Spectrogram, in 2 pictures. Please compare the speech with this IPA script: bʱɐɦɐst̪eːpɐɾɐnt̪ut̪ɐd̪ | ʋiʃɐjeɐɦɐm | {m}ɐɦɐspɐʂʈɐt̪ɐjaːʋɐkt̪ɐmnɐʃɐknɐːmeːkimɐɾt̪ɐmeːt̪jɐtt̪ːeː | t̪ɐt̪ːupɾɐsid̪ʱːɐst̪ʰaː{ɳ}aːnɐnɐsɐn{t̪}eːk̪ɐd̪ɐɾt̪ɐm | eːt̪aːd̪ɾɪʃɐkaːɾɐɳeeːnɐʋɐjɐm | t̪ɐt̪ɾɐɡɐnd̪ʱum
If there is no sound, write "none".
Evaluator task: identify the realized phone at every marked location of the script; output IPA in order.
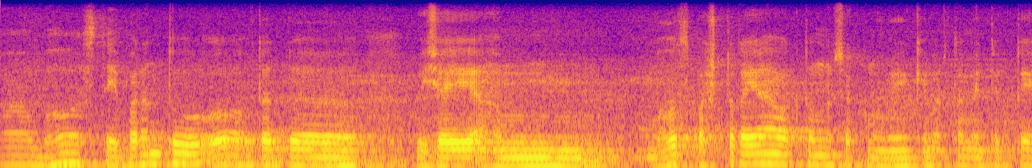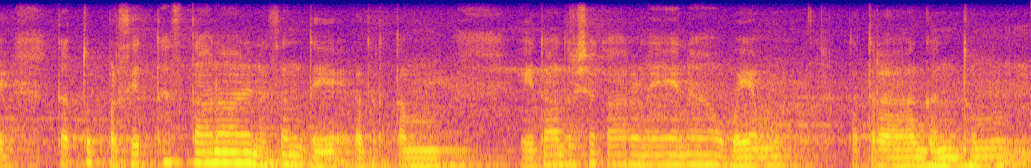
b, n, t̪

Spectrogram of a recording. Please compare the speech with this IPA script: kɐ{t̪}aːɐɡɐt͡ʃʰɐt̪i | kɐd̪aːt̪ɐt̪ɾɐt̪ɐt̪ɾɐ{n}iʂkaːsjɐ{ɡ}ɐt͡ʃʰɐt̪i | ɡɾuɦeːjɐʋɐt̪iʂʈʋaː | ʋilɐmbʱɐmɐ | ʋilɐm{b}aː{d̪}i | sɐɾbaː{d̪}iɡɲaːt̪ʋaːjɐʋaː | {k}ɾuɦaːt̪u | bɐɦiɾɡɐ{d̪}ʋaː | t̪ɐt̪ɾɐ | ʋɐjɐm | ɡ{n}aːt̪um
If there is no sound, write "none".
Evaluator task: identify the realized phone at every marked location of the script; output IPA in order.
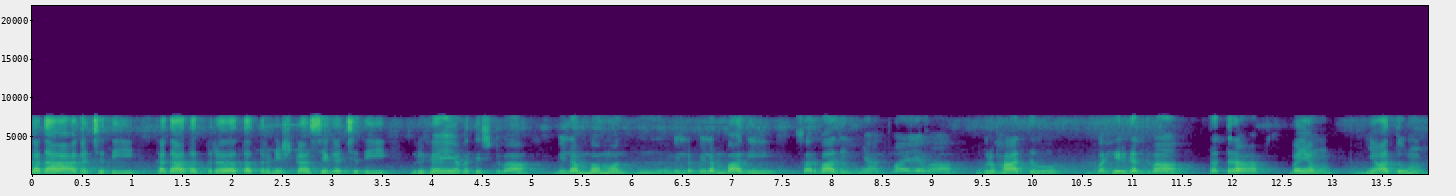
d̪, n, ɡ, b, d̪, d̪, ɡ, t̪, ɲ

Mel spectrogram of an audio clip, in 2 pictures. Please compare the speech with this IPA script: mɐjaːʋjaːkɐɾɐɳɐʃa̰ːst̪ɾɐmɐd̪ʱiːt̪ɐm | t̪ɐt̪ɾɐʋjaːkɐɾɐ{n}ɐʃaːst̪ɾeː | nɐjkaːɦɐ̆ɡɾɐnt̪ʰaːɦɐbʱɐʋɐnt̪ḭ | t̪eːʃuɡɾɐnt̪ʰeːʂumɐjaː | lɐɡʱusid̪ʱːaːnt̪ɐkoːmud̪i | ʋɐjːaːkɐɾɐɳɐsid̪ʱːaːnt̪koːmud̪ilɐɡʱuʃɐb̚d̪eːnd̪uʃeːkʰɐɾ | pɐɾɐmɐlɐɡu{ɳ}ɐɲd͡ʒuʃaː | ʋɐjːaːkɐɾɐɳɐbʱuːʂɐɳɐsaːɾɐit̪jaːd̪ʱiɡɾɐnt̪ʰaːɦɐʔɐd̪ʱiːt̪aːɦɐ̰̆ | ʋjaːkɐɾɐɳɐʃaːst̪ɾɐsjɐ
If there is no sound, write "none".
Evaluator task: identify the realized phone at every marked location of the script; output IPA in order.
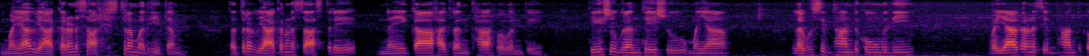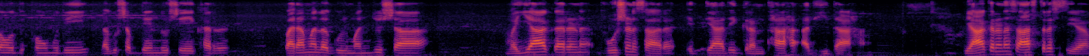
ɳ, m

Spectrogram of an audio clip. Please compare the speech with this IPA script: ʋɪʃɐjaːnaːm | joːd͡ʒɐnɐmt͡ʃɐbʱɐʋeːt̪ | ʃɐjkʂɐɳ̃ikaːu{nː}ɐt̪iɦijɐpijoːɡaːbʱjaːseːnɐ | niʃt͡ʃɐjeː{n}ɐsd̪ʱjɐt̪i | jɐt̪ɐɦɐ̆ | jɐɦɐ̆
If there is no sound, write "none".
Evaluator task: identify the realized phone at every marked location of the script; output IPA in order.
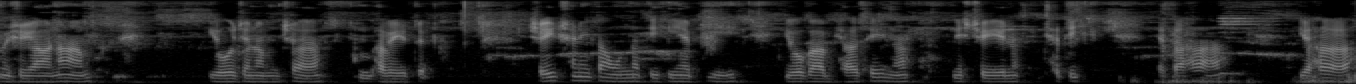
nː, n

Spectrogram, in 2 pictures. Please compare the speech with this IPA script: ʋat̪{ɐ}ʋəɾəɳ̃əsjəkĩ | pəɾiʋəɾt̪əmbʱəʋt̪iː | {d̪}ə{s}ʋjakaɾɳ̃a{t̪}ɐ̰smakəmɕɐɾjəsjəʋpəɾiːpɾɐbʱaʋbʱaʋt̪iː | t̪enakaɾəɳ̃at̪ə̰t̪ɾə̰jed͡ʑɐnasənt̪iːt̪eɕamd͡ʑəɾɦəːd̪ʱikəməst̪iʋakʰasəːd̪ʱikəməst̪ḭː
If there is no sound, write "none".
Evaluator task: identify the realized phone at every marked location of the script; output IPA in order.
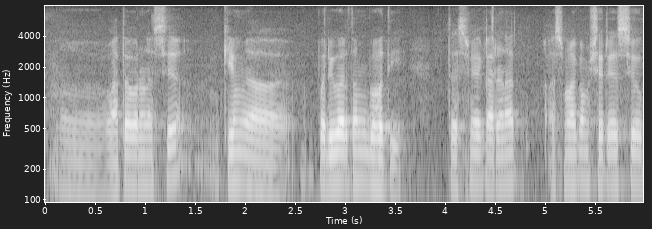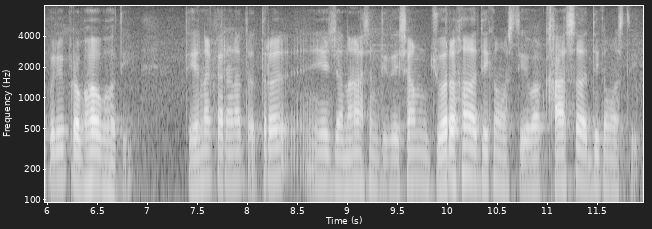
a, t̪, s, t̪

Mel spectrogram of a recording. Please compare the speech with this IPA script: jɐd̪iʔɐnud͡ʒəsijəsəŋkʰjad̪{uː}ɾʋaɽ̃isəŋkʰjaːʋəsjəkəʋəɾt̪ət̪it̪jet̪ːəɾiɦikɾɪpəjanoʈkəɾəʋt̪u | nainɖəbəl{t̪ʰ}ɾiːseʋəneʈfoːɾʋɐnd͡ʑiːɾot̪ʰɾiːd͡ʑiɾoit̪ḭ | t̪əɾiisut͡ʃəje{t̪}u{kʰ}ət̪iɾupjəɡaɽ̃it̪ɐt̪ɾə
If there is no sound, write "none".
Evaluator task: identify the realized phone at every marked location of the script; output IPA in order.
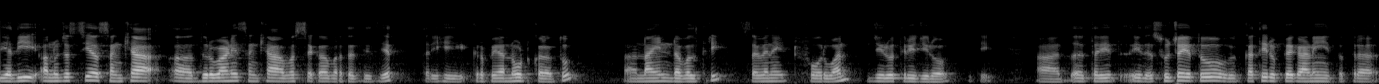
u, t̪ʰ, t̪, k

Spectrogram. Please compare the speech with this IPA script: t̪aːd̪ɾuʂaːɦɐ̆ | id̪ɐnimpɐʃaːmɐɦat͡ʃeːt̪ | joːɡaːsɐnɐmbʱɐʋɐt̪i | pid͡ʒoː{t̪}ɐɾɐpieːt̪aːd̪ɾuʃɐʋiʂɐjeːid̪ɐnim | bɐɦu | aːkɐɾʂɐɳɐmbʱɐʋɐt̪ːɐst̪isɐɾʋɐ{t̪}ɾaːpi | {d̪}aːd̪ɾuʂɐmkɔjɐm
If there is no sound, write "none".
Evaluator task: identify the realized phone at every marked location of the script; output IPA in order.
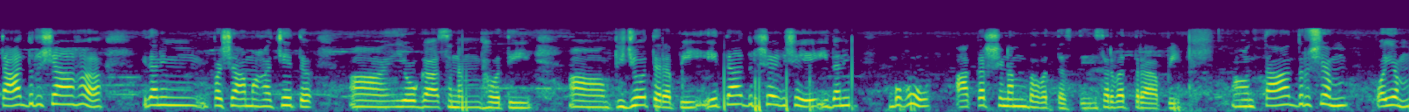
t̪, t̪, t̪

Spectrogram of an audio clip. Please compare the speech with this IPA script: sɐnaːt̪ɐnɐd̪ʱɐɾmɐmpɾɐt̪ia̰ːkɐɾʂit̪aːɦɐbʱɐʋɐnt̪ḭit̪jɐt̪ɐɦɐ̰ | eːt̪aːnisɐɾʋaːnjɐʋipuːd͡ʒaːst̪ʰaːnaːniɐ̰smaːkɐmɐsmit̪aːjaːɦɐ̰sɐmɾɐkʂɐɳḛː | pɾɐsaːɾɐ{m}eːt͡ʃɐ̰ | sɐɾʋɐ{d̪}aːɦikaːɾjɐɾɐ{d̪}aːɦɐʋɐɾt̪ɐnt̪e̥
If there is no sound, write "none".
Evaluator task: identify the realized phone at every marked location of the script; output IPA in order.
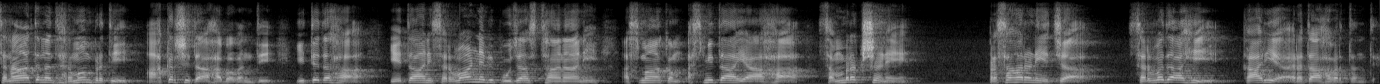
ɳ, d̪, t̪

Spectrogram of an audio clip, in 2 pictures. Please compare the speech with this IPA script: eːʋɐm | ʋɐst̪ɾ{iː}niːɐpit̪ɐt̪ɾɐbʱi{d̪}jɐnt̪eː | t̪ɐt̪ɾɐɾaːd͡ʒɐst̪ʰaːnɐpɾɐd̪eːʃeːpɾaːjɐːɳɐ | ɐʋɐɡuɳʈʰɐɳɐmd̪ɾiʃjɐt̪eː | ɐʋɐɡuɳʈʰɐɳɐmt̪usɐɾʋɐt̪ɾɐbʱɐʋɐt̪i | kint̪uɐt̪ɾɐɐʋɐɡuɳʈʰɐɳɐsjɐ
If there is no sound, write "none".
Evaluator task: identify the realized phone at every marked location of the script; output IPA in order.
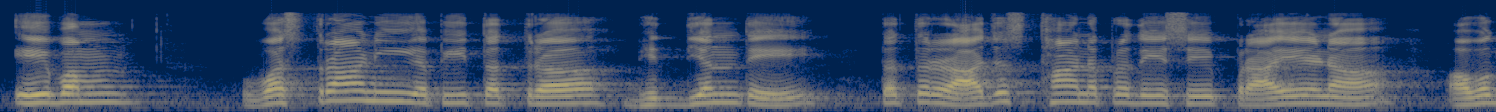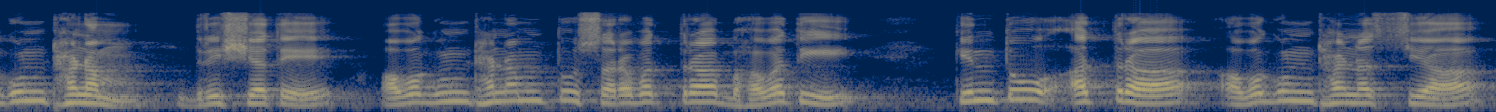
aː, d̪

